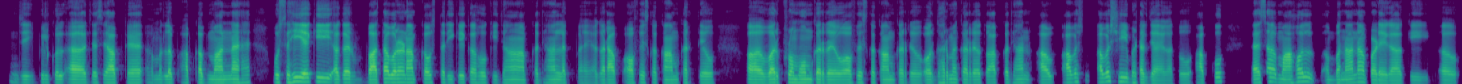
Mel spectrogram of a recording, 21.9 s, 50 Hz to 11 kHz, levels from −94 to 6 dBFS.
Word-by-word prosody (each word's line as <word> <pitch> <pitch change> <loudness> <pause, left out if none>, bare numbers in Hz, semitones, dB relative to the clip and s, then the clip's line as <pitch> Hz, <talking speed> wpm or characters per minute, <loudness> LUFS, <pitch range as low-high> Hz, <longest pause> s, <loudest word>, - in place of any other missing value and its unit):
जी। 130 -3 -7 0.2
बिल्कुल, 130 -1 -4
अ, 130 -1 +4
जैसे 125 +1 -5
आपके 125 +1 +1
मतलब 125 -1 -3
आपका 130 0 -1 0.2
मानना 125 +1 +4
है 135 +2 -7 0.4
वो 145 - +2
सही 150 +5 +2
है 160 0 +9
कि 160 -2 +2
अगर 135 0 +3 0.2
वातावरण 145 +3 +6
आपका 135 0 +2
उस 135 0 -2
तरीके 130 0 -3
का 130 - -2
हो 125 - 0
कि 125 +1 -12
जहाँ 120 0 +1
आपका 120 +1 -4
ध्यान 125 +1 -4
लग 120 -1 -1 0.2
पाए। 115 0 -10
अगर 120 0 -3
आप 120 0 +3 0.2
ऑफ़िस 125 +2 -5
का 130 - -6
काम 120 -1 -1
करते 125 0 -5
हो 120 0 -2 0.5
अ, - - +5 0.3
वर्क 130 0 +5
फ्रॉम 140 -2 +2
होम 130 0 +1
कर 125 -1 +4
रहे 120 0 +3
हो, 120 - +2
ऑफ़िस 120 +1 0
का 130 - -4
काम 125 0 0
कर 125 +1 -3
रहे 120 -1 -3
हो 120 - -4
और 120 0 -1
घर 125 +1 -4
में 135 0 -3
कर 130 0 -2
रहे 125 0 -1
हो - - 0
तो 125 - -3
आपका 125 +2 -2
ध्यान 130 0 -5
अ, 125 - +4 0.2
अव 145 +3 +1 0.4
अवश्य 175 +1 -1
ही 165 -1 +2
भटक 125 -2 -1
जाएगा। 110 -1 -2
तो 115 +1 -9
आपको 165 +7 -4 0.4
ऐसा 140 +5 +2
माहौल 160 +7 +3 0.2
अ, - - -8
बनाना 125 +5 +1
पड़ेगा 110 -2 +1
कि 115 0 -10 0.3
अ, 110 -1 -1
125 Hz, 190 wpm, -26 LUFS, 120-135 Hz, 0.5 s, है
